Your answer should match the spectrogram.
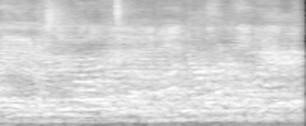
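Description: Several people talking at once in a room, voices overlapping so that no words stand out.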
